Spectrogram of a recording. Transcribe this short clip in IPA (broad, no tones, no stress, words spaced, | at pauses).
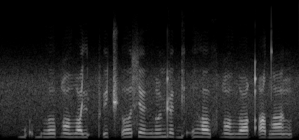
bo̰ bʱo ɓɔ̃ðˤolʲṵ pʼyt͡ʃʼosø ɦũɖø ɡḛ ɦɔxʷɓɔ̃ ðˤoqʼɔ dˤũ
